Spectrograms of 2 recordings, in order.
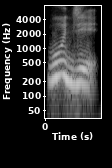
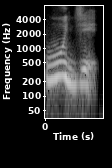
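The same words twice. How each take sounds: The two takes are said the same way.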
